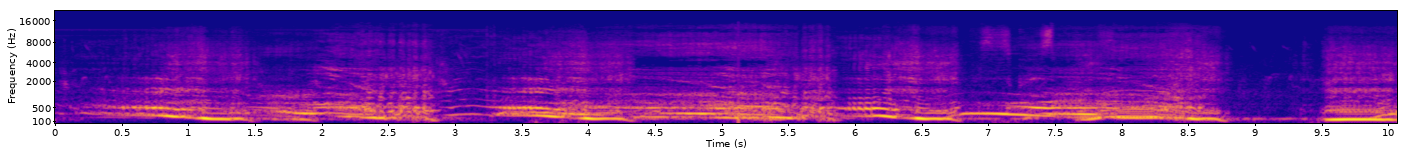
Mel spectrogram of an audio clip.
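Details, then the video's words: Pride male lion at a lodge waterhole with two females, morning, after vervet monkey alarm calls: a deep, powerful roaring sequence of long moaning grunts that rise then fall, repeated several times, ending in short low grunts. "the Western pride male's earth shaking roar"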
